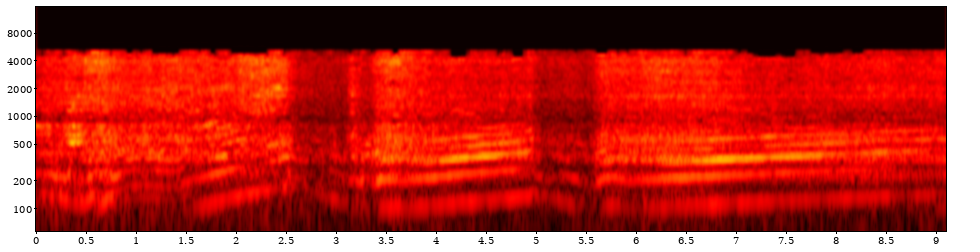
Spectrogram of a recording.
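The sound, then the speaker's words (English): A car engine revs hard and accelerates through rising gear shifts, with brief drops in pitch between gears as it speeds off, heading for a vault, loud throughout with no voices. “Okay, step on it. Head for the vault.”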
